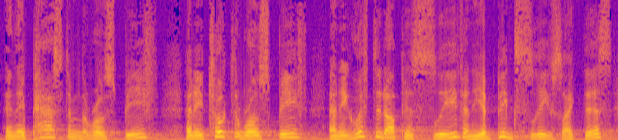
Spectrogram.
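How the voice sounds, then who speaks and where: A man telling a story during a children's sermon in church, animated and playful. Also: high-pitched, moderate pace, breathy edge. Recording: long church reverb.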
